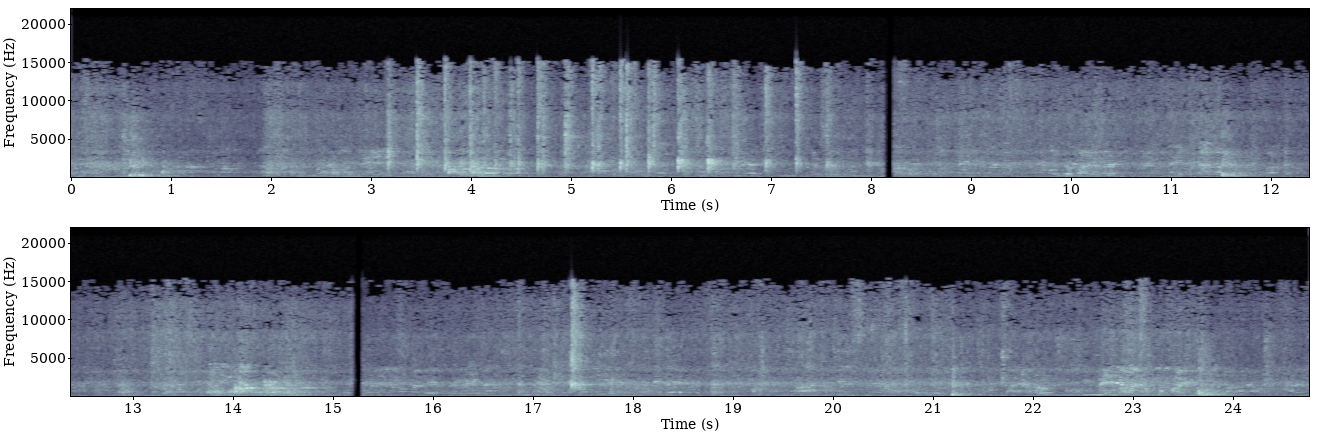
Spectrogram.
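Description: Bowling pins crash and clatter in an echoing hall.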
